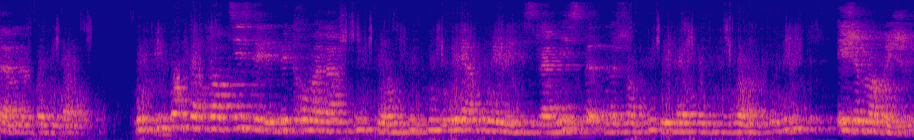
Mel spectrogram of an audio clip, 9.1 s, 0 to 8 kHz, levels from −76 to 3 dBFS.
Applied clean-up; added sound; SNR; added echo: neural separator model SepFormer DNS4.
